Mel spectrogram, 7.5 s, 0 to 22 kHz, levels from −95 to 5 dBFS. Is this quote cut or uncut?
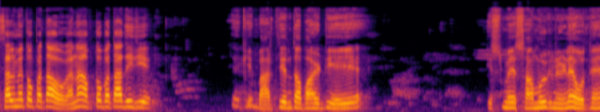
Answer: uncut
